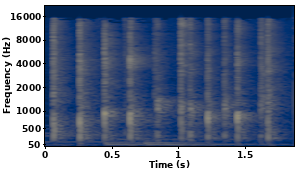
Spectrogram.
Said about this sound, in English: Now, can we get a round of applause for our wonderful guest today?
